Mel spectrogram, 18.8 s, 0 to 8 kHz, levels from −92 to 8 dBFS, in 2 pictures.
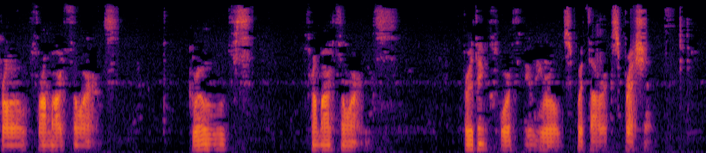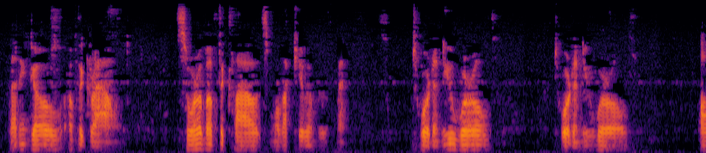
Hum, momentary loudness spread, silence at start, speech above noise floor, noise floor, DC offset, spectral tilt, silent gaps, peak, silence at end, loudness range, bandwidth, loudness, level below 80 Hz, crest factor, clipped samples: none; 16 LU; 0 s; 45 dB; -71 dBFS; under 0.1%; -4.5 dB/octave; none; -6 dBFS; 0 s; 4 LU; 7.4 kHz; -26 LUFS; -58 dBFS; 22 dB; under 0.1%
